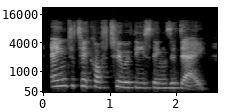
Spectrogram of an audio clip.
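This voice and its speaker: Somewhat breathy, a woman's fairly high voice moves with ordinary pitch variation. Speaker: network marketing distributor. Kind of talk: online team training call. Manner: fast.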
